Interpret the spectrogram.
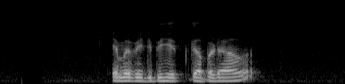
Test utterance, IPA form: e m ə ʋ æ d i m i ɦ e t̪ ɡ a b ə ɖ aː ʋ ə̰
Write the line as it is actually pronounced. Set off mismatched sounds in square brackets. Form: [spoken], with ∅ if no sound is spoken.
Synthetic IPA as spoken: e m ə ʋ [e] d i [b] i ɦ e t̪ ɡ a b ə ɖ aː ʋ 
